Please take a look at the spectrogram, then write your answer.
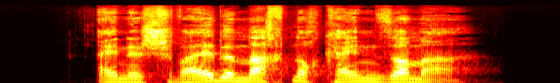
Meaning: one swallow does not a summer make
- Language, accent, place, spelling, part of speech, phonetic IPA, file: German, Germany, Berlin, eine Schwalbe macht noch keinen Sommer, phrase, [ˈaɪ̯nə ˈʃvalbə maxt nɔx ˈkaɪ̯nən ˈzɔmɐ], De-eine Schwalbe macht noch keinen Sommer.ogg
